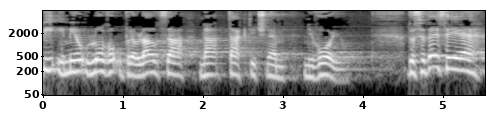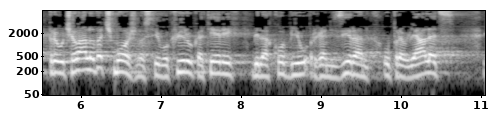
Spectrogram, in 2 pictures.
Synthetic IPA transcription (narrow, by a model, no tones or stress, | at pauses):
iʔimeːwuloːɡɔʔupɾawlaːwt̪sanat̪aːkt̪it͡ʃnɛm | niʋoːju | d̪ɔsɛd̪ajsɛjɛpɾɛut͡ʃɛʋaːlɔʋɛt͡ʃmoːʒnɔst̪iwɔkʋiːɾjukat̪eːɾixbilaxkoːbiwɔɾɡaniziːɾanupɾawljaːlɛt̪s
